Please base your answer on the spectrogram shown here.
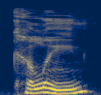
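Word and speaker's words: Killeen: coral was born in colleen texas right colleen k-i-l-l kill not sure if this is like foreshadowing or what but he was born in colleen texas um november 7th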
